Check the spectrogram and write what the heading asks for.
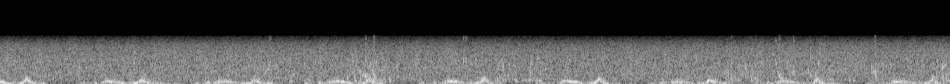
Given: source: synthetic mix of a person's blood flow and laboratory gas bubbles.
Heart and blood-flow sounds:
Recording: Doppler ultrasound of blood flow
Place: precordium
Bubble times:
2.63-2.75 s: bubbles
2.83-3.12 s: bubbles
3.44-4.06 s: bubbles
4.08-4.23 s: bubbles
4.61-4.80 s: bubbles
4.94-5.46 s: bubbles
7.21-7.66 s: bubbles
7.71-8.42 s: bubbles
8.47-8.57 s: bubbles
8.68-8.82 s: bubbles
9.31-9.51 s: bubbles
From the record:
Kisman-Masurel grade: 332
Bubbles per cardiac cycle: rolling drumbeat, 9 or more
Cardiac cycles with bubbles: 50 to 99%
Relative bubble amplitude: moderate (0.250 to 0.450)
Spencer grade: 3 (all of the cardiac periods contain showers or single bubble signals, but not dominating or overriding the cardiac motion signals)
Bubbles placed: only in the low amplitude regions of the cardiac cycle

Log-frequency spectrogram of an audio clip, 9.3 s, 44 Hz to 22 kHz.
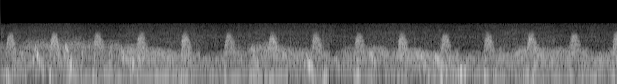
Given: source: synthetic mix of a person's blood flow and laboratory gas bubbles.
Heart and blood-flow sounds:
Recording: Doppler ultrasound of blood flow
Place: subclavian vein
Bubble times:
no bubbles
From the record:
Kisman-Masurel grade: 000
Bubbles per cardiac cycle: 0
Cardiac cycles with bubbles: 0%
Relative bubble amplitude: no bubbles discernible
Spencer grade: 0 (complete lack of bubble signals)

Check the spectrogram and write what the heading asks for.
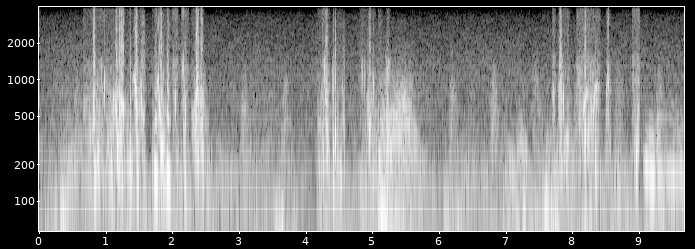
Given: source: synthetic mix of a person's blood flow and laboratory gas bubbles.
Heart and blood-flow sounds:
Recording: Doppler ultrasound of blood flow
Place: subclavian vein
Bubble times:
0.65-1.60 s: bubbles
1.69-2.08 s: bubbles
2.12-2.23 s: bubbles
2.27-2.48 s: bubbles
4.16-4.58 s: bubbles
4.80-5.15 s: bubbles
5.19-5.28 s: bubbles
7.69-7.97 s: bubbles
8.04-8.42 s: bubbles
8.48-8.58 s: bubbles
8.88-9.01 s: bubbles
From the record:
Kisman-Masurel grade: 333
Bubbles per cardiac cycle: rolling drumbeat, 9 or more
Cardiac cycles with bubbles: 50 to 99%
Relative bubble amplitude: loud (0.450 to 0.775)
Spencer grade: 3 (all of the cardiac periods contain showers or single bubble signals, but not dominating or overriding the cardiac motion signals)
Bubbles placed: anywhere in the cardiac cycle

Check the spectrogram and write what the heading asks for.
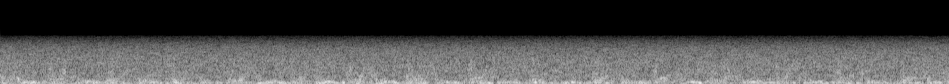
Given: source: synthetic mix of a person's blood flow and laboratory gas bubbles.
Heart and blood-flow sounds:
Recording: Doppler ultrasound of blood flow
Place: precordium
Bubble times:
no bubbles
From the record:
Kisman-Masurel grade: 000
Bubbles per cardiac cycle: 0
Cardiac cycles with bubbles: 0%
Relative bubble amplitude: no bubbles discernible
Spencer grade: 0 (complete lack of bubble signals)

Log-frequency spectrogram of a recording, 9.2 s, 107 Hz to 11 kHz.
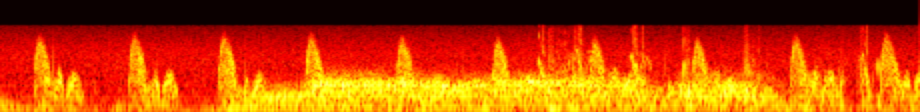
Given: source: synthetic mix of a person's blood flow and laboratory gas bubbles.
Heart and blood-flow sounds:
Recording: Doppler ultrasound of blood flow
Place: subclavian vein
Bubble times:
5.36-6.06 s: bubbles
6.29-6.54 s: bubbles
6.80-6.96 s: bubbles
7.42-7.62 s: bubbles
8.12-8.50 s: bubbles
8.60-8.84 s: bubbles
From the record:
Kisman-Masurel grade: 221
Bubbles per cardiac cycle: several, 3 to 8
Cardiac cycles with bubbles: 10 to 50%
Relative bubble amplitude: barely perceptible (0.100 to 0.250)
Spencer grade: 2 (many but less than half of the cardiac periods contain bubble signals, singularly or in groups)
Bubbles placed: anywhere in the cardiac cycle

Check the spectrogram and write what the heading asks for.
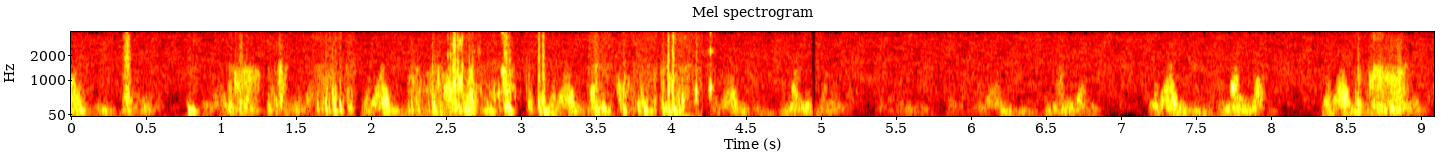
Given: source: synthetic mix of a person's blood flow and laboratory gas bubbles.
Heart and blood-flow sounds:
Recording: Doppler ultrasound of blood flow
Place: precordium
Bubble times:
0.00-0.14 s: bubbles
0.33-0.43 s: bubbles
0.76-0.88 s: bubbles
1.03-1.27 s: bubbles
1.30-1.46 s: bubbles
1.61-1.92 s: bubbles
2.23-3.00 s: bubbles
3.04-3.23 s: bubbles
3.44-4.30 s: bubbles
8.54-8.94 s: bubbles
From the record:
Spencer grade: 3 (all of the cardiac periods contain showers or single bubble signals, but not dominating or overriding the cardiac motion signals)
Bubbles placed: only in the low amplitude regions of the cardiac cycle

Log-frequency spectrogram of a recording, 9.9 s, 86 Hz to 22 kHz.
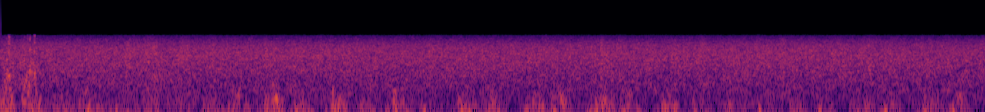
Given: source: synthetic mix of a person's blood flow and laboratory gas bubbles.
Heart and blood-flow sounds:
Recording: Doppler ultrasound of blood flow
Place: precordium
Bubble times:
0.01-0.42 s: bubbles
From the record:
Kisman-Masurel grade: 212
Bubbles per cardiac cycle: several, 3 to 8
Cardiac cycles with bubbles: 1 to 10%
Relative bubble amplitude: moderate (0.250 to 0.450)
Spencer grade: 1 (occasional bubble signal discernible with the cardiac motion signal, with majority of cardiac periods free of bubbles)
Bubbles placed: anywhere in the cardiac cycle

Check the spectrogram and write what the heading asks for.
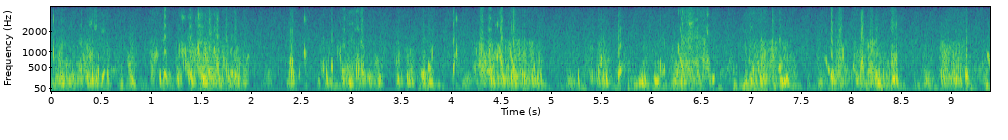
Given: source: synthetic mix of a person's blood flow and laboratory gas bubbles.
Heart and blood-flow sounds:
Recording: Doppler ultrasound of blood flow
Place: precordium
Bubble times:
0.00-0.61 s: bubbles
0.74-0.88 s: bubbles
0.98-1.20 s: bubbles
1.24-2.00 s: bubbles
2.35-2.59 s: bubbles
2.69-3.35 s: bubbles
3.43-3.65 s: bubbles
3.67-3.85 s: bubbles
3.99-4.10 s: bubbles
4.20-4.95 s: bubbles
5.24-5.32 s: bubbles
5.37-5.76 s: bubbles
5.88-6.16 s: bubbles
6.19-6.67 s: bubbles
6.94-7.47 s: bubbles
7.72-8.51 s: bubbles
8.87-9.23 s: bubbles
9.26-9.40 s: bubbles
From the record:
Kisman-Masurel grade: 444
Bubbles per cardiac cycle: continuous sound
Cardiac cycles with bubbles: 100%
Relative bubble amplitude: maximal (0.775 to 0.999)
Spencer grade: 4 (maximum detectable bubble signal sounding continuously throughout systole and diastole of every cardiac period, and overriding the amplitude of the normal cardiac signals)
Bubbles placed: anywhere in the cardiac cycle

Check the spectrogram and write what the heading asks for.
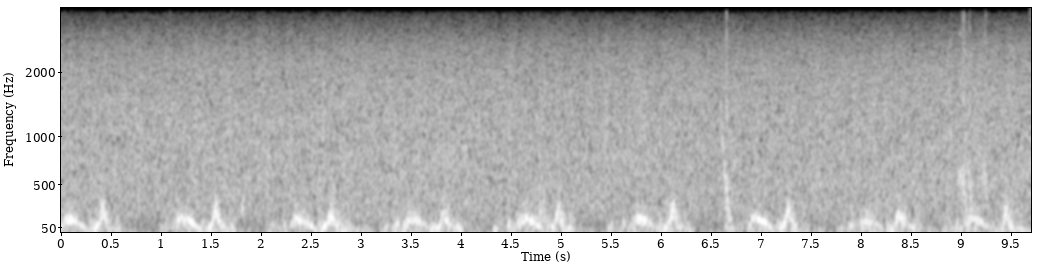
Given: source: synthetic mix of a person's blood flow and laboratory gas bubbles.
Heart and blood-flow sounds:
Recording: Doppler ultrasound of blood flow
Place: precordium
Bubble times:
1.73-1.88 s: bubbles
4.70-4.92 s: bubbles
6.59-6.76 s: bubbles
8.96-9.31 s: bubbles
From the record:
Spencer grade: 2 (many but less than half of the cardiac periods contain bubble signals, singularly or in groups)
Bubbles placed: only in the low amplitude regions of the cardiac cycle

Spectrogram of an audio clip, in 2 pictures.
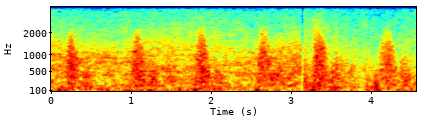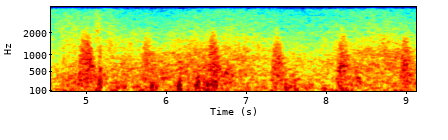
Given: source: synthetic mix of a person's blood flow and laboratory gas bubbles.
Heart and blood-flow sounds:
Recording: Doppler ultrasound of blood flow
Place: subclavian vein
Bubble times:
no bubbles
From the record:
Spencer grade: 0 (complete lack of bubble signals)

